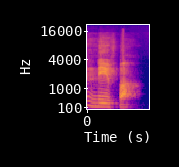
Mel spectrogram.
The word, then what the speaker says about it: NEFA: और अरुणाचल, है ना, ये NEFA इसे बोलते थे नेफा, है ना, नॉर्थ ईस्ट फ्रंटियर एजेंसी, या इस तरीके का इसका प्रोनाउंसिएशन था।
